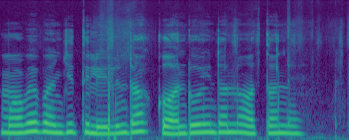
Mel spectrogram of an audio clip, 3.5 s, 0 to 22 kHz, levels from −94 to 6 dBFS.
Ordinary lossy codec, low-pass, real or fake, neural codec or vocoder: none; none; real; none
